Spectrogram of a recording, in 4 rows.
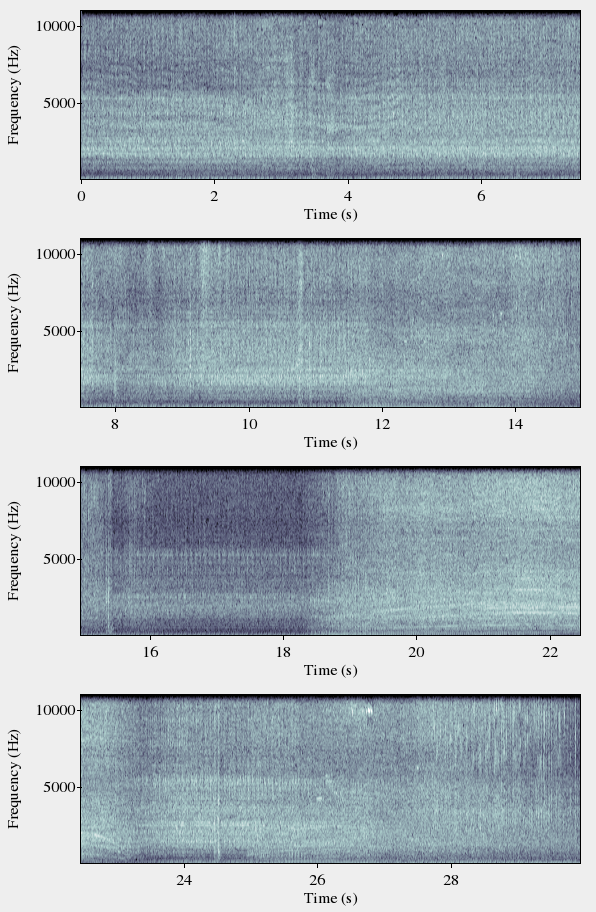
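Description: The 30 hp Loncin engine of a homemade SM-002 snowmobile running steadily under load in deep powder snow, then revved up and back down three times, the longest rev a little past the middle.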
